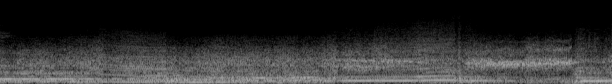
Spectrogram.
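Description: Race cars in a sim racing game squeal their tires continuously while skidding through corners at Dragon Trail Gardens, engines droning steadily underneath at close range.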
